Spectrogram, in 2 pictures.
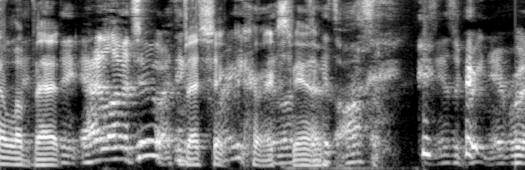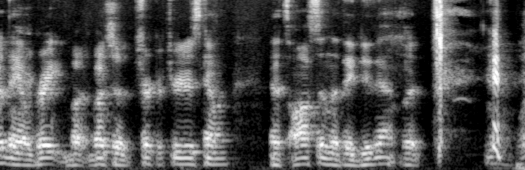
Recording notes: After a late dinner at Wisconsin Dells. I apologize in advance for the hollow sound quality. We were in a cabin.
